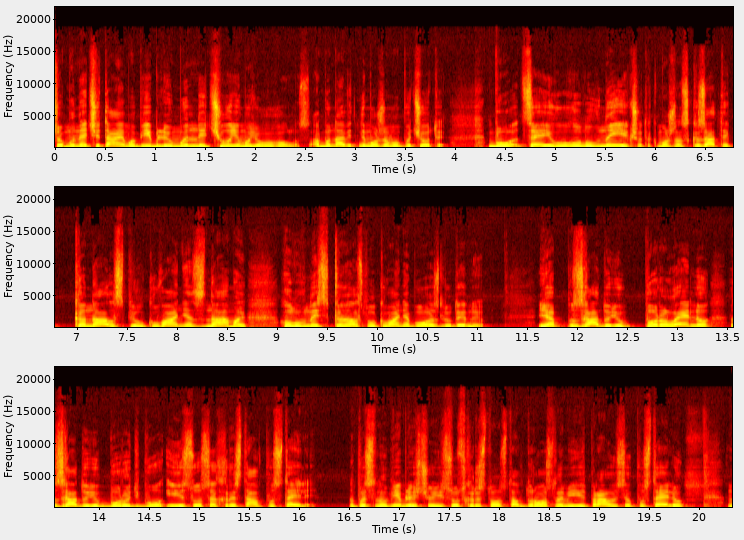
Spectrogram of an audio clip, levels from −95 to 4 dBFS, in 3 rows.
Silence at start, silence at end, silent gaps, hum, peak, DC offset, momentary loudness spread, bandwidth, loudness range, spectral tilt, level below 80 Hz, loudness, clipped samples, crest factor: 0 s; 0 s; none; none; -10 dBFS; under 0.1%; 5 LU; 16.5 kHz; 2 LU; -5 dB/octave; -64 dBFS; -25 LUFS; under 0.1%; 16 dB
